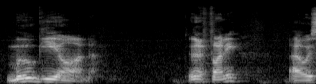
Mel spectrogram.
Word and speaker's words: Mogollon: I spent a lot of time in the mountains of Arizona and the Mogollon, pronounced Mugion.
